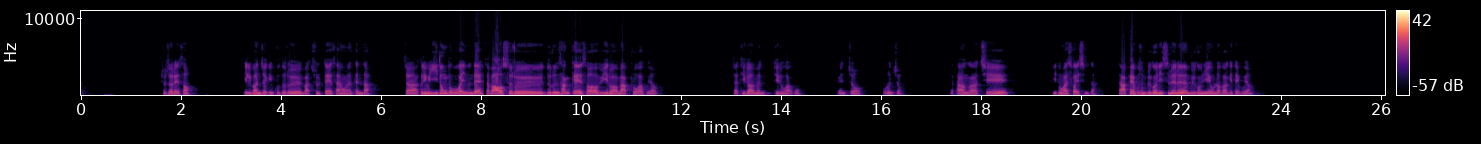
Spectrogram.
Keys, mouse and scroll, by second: 2.2 click, 3.4 click, 4.0-5.1 middle drag, 9.4-11.4 drag, 11.5-13.6 drag, 14.9-16.4 drag, 14.9 right click, 15.0 right click, 16.5 click, 16.7 click, 16.9 click, 17.3-18.3 drag, 18.5 click, 18.7 click, 18.9-20.1 drag, 20.1-21.3 middle drag, 22.6 click, 23.3 click, 24.6-25.6 drag, 26.0 shift+middle click.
